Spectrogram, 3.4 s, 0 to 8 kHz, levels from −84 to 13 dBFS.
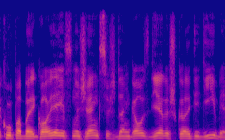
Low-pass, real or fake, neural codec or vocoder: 7.2 kHz; fake; codec, 24 kHz, 1 kbps, SNAC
